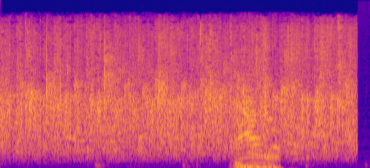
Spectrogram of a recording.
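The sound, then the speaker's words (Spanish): A crowd applauds a band of young performers with dense, steady clapping. A short voice rises briefly in the middle, and the clapping cuts off abruptly at the end. “Un aplauso a los muchachos.”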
